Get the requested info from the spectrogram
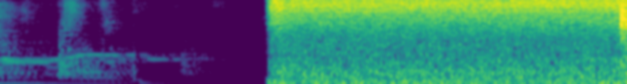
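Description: The tail of a music intro with a steady beat fades out, and after a brief gap a loud, even hiss like static cuts in abruptly about a second in, as grainy old video footage begins.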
